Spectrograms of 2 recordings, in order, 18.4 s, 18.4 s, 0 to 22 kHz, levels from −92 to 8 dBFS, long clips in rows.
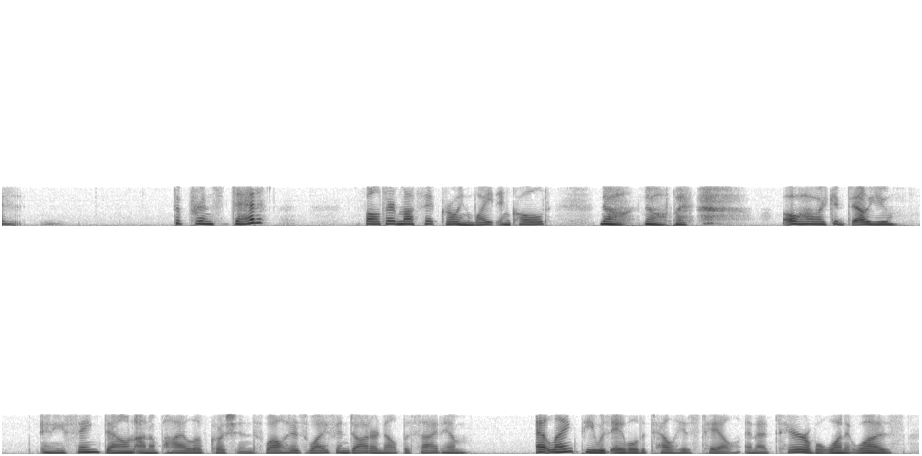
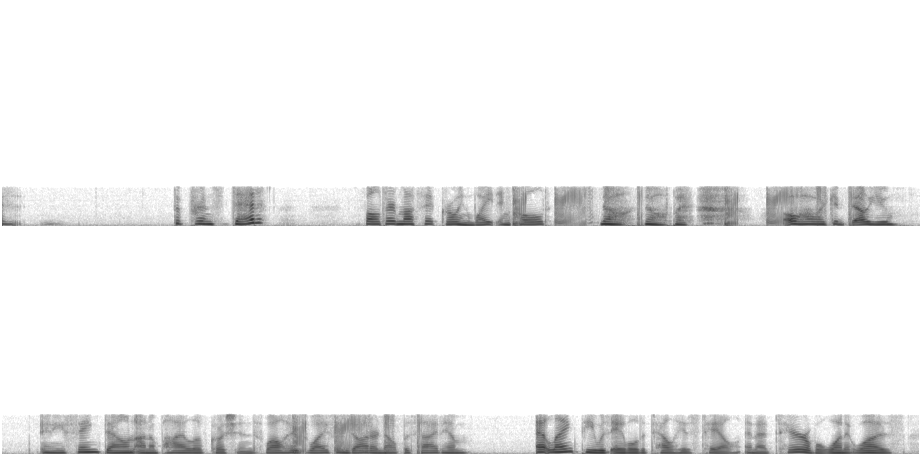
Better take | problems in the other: first | background sound (Fart); 15 dB below the speech

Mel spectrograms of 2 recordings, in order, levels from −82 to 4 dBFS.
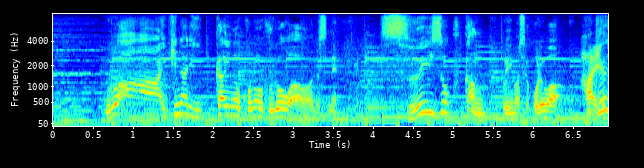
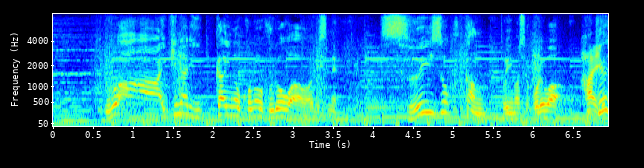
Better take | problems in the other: first | background sound (Rattle); 19 dB below the speech

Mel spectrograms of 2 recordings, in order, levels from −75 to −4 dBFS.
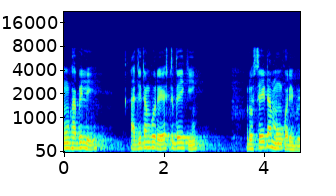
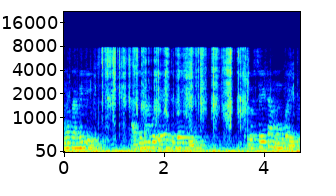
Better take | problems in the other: first | background sound (Tearing); 3 dB above the speech // room echo; dies away in 0.7 s

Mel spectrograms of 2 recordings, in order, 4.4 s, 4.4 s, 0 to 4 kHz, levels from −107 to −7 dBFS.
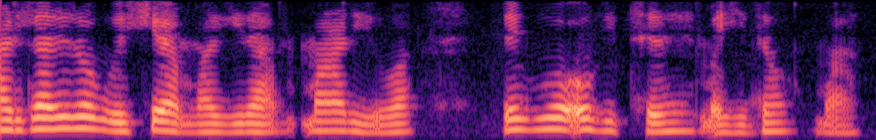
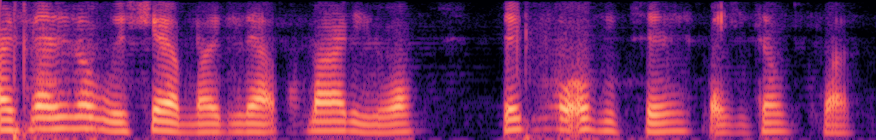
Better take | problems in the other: first | noise reduction (neural separator model SepFormer WHAMR!)

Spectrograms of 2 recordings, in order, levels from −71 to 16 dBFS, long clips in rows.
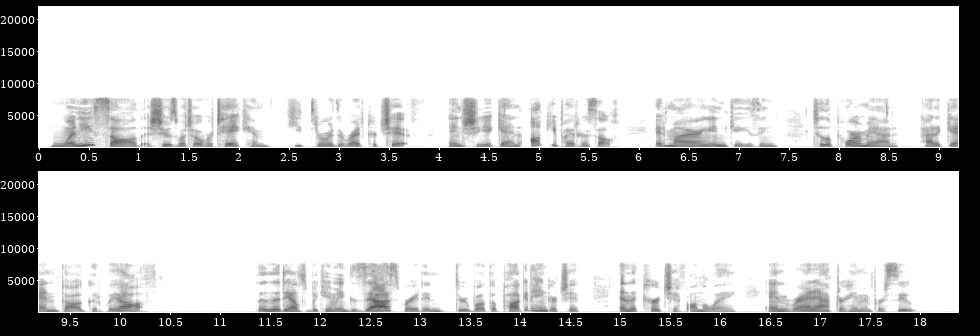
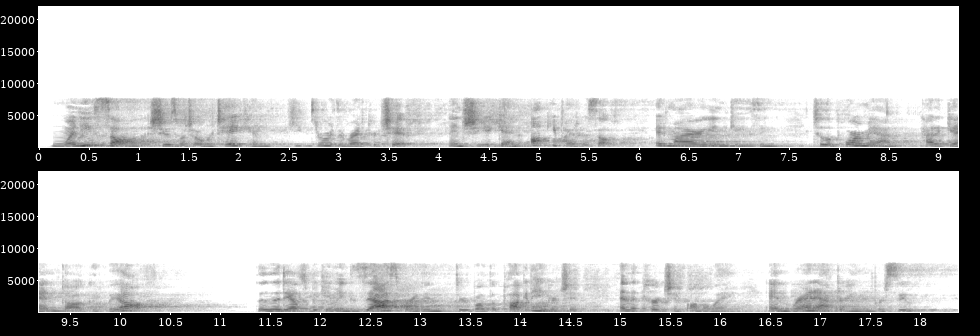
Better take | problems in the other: first | room echo; dies away in 2.3 s

